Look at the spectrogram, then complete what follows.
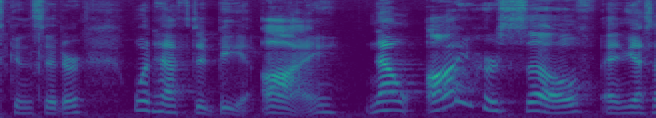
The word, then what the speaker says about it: Ai: would have to be I. Now, I herself, and yes, I do realize her name is spelled AI, artificial intelligence.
